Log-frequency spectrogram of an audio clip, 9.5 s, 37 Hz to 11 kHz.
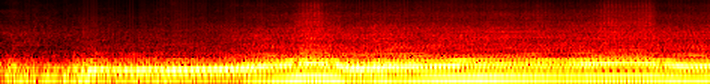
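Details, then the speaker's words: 1998 GMC Sierra, 13,341 miles, supercharged (14 psi boost at 4,000 RPM), road test: deep even rumble swelling with throttle, no blower whine; cruising healthy, though transmission tuning hunts for gears at certain RPMs under load. "But overall, like, this thing is effortlessly cruising down the road. It's not obnoxiously loud, but when you hear it, you definitely know, all right, this thing's spicy."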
